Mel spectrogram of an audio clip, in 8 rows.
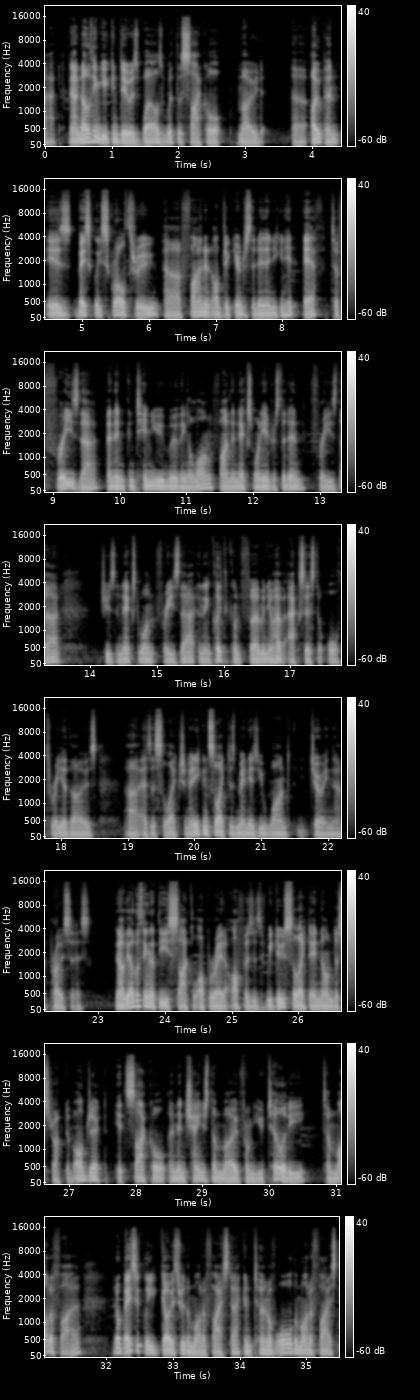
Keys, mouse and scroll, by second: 1.3 shift+2, 4.7 scroll up 1, 9.1 f, 14.1-14.8 scroll up 1, 16.6 g, 17.6 right click, 19.4 middle click, 27.0 shift+2, 30.2 r.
